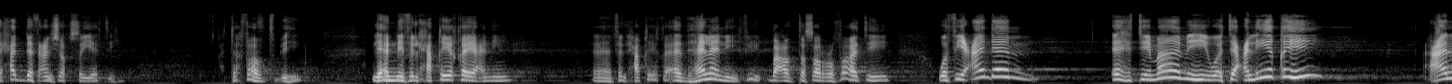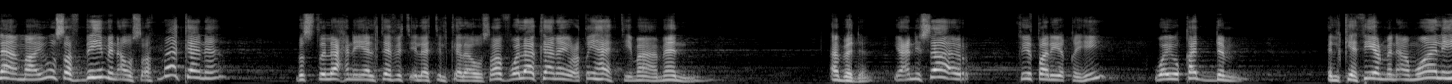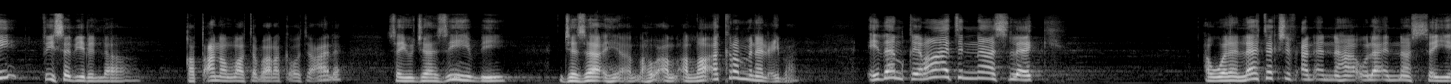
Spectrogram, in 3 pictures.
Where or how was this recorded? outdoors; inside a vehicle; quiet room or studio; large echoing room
large echoing room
